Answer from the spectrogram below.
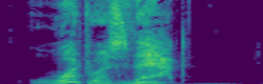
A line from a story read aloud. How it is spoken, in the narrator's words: I whispered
